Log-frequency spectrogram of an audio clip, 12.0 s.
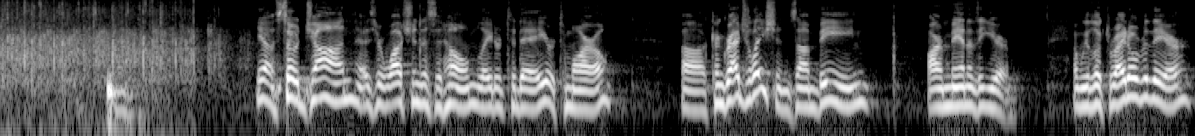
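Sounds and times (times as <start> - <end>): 
round of applause: 0.0 - 2.6
speech: 1.1 - 1.5, 2.6 - 6.2, 6.8 - 11.9.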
